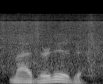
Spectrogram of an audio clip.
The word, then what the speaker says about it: Madrid: gym of a town called Madrid pronounced Madrid by locals this enchanting place was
